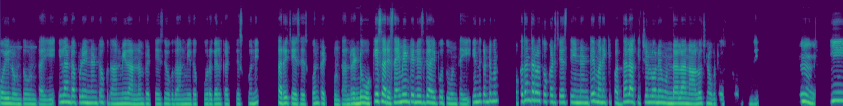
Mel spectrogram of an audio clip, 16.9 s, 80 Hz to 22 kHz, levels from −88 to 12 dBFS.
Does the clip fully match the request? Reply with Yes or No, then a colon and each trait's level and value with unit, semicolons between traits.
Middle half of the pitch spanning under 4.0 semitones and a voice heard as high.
No: average, 4.7 semitones; high, 195 Hz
